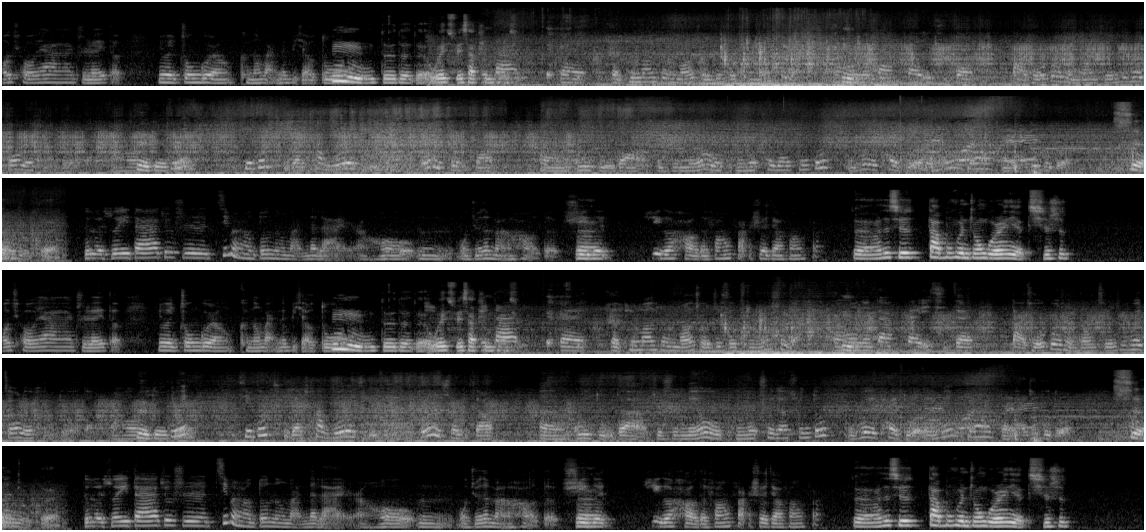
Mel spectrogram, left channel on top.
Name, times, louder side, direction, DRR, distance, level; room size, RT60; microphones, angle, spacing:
voice 1, 0.0-3.5 4.2-4.4 4.8-8.0 8.3-9.8 10.1-12.8 13.1-13.3 13.7-16.4 16.8-22.1 22.6-23.1 23.7-28.9 29.3-31.0, right 1 dB, 60° right, 1.0 m, -29 dB
voice 2, 3.3-5.1 8.4-8.6 12.8-13.3 22.5-23.4 28.6-28.8 31.4-33.5, left 1 dB, 5° left, 0.3 m, -21 dB
sound 1, 4.2-23.5, left 3 dB, 70° left, 0.7 m, -30 dB
4.2 x 2.9 x 3.5 m
head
